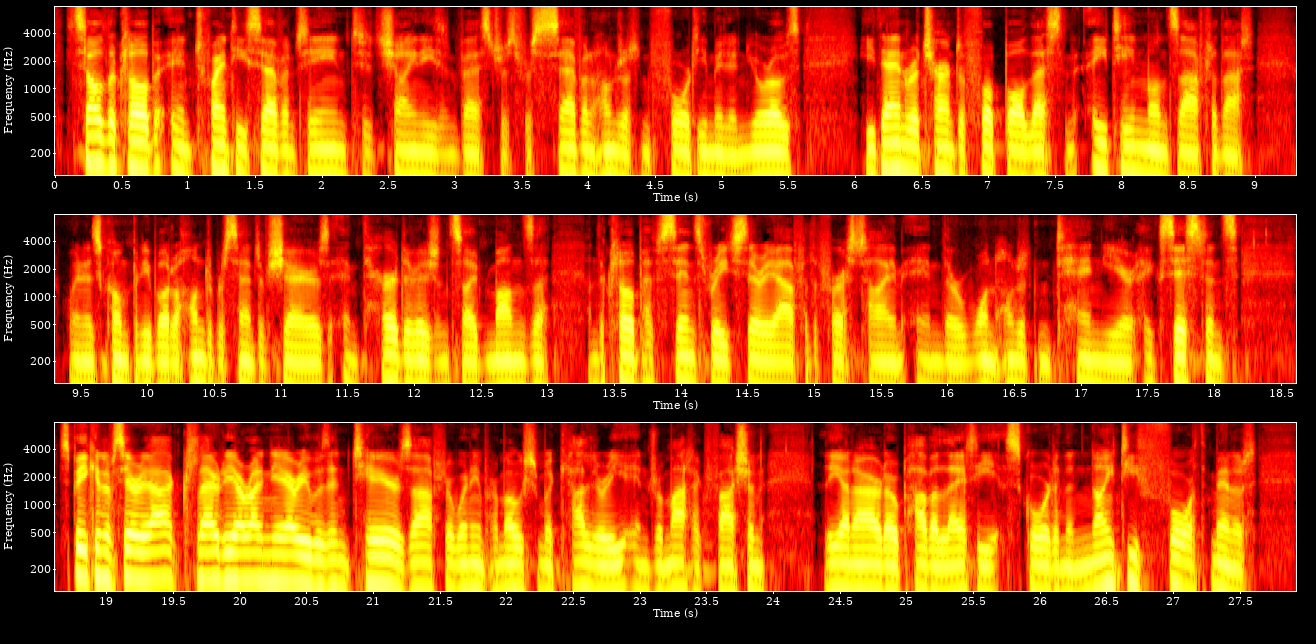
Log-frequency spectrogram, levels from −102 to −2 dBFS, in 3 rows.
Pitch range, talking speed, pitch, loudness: 105-120 Hz, 165 wpm, 110 Hz, -22 LUFS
